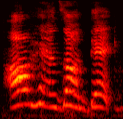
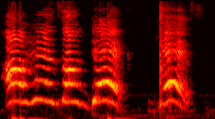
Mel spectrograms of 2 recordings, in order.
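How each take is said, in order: First: Hype shout. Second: Chanted, much louder, higher, drawn-out rallying cry; chant shout. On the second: Streamer leading the chat in a chant, belting it. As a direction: belt it out slowly like a crowd chant. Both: Real, not acted. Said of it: "Everybody say it with me".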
